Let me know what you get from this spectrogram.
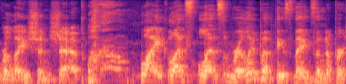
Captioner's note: laughs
